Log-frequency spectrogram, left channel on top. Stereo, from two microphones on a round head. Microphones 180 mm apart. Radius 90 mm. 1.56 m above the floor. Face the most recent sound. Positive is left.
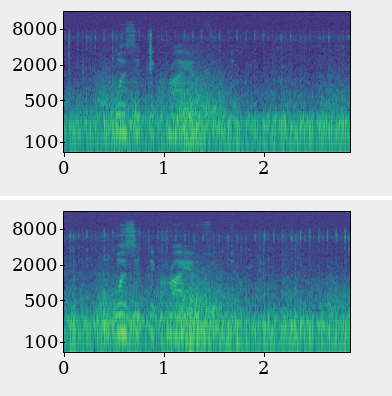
turn(degrees=-30)  # may be behind; listen again after turning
